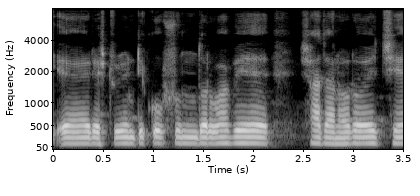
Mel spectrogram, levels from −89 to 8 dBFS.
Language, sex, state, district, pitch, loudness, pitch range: Bengali, male, Tripura, Unakoti, 130 Hz, -15 LUFS, 125-130 Hz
